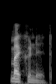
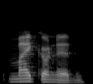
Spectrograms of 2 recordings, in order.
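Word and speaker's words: Myconid: it oddly and it pops up it goes Mike Noid m-y-c-o-n-i-d micro knit I'm sorry I mispronounced that okay micronate is there an r no there's r no miconid Michael yeah they're mushroom people look at Zeus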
